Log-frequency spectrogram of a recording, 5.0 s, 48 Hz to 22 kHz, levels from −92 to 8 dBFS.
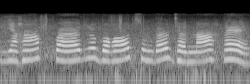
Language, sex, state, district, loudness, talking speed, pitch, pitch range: Hindi, male, Madhya Pradesh, Dhar, -13 LUFS, 70 wpm, 275 Hz, 265-295 Hz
